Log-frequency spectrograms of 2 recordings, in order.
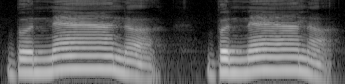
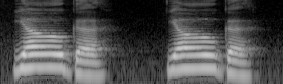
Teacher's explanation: It’s the resting vowel, and you’ll find it in the unstressed syllables of many words. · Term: schwa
